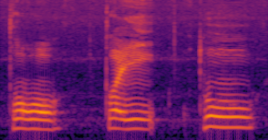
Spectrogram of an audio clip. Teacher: اسے تو تے نہیں بنائیں گے، تو اور تا کی درمیانی شکل نہیں بنائیں گے، بلکہ موٹا لیٹر ہے، موٹائی سے ادا ہوگا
